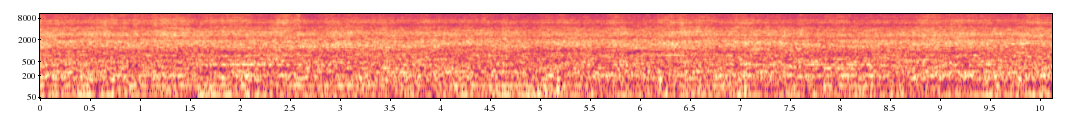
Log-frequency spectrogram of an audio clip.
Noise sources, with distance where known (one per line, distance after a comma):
small-sounding engine, far
engine of unclear size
